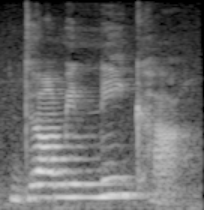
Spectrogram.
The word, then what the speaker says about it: Dominica: Denmark this one is Dominica there are total Force labels and you have to stress on the third one Dominica Dominica Dominica Dominica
